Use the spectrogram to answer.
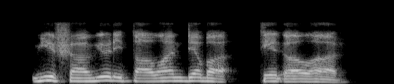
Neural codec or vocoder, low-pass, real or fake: codec, 16 kHz, 1.1 kbps, Voila-Tokenizer; 7.2 kHz; fake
